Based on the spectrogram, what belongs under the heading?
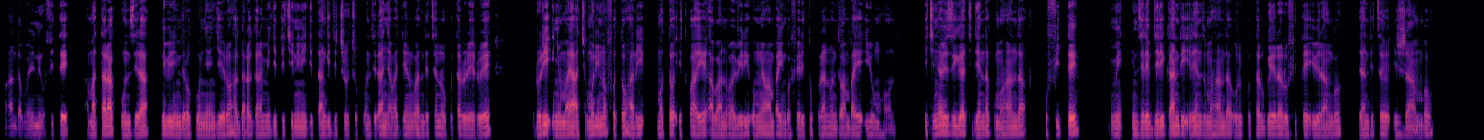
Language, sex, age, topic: Kinyarwanda, male, 18-24, government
